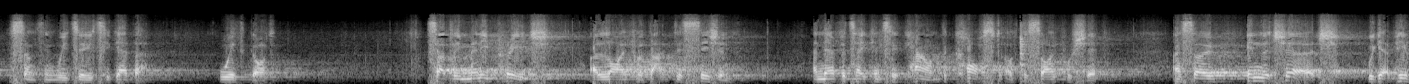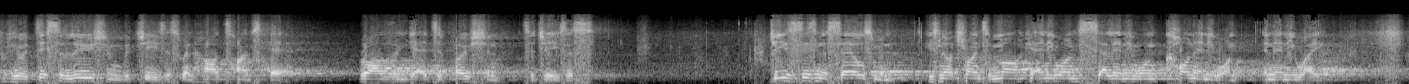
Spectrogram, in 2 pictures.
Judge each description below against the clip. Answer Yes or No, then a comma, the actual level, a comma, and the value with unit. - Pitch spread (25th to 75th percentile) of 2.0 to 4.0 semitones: Yes, average, 3.4 semitones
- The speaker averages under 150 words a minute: Yes, average, 140 wpm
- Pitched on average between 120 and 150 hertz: Yes, low, 135 Hz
